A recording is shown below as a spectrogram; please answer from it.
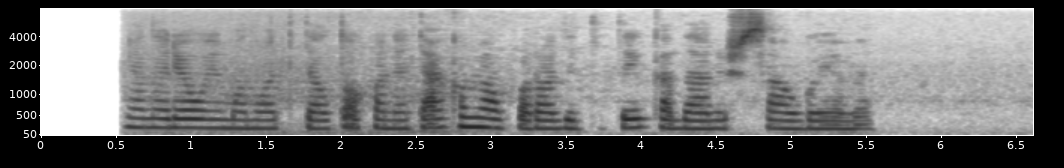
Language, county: Lithuanian, Kaunas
